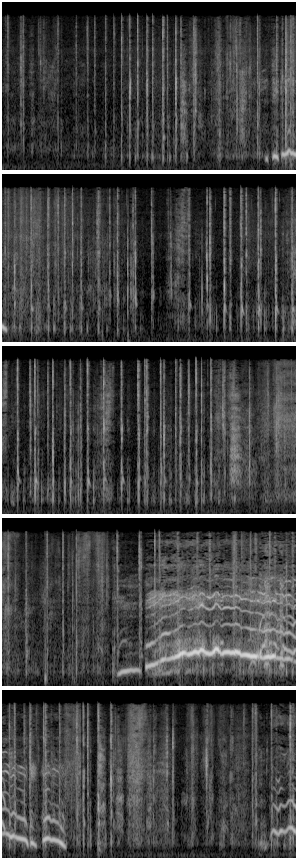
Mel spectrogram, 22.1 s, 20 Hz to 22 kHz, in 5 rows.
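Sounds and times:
wet chewing and lip smacking: 0.0s - 22.0s
person crying out high-pitched: 15.0s - 18.6s, 21.6s - 22.0s.

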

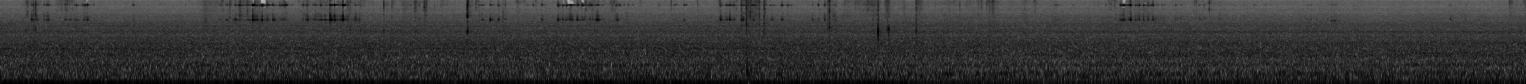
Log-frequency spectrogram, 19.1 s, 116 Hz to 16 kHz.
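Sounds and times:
collar bell jingling: 0.3s - 1.2s, 2.7s - 4.6s, 5.9s - 7.8s, 9.0s - 10.4s, 14.0s - 14.6s
low hum: 2.5s - 4.6s.

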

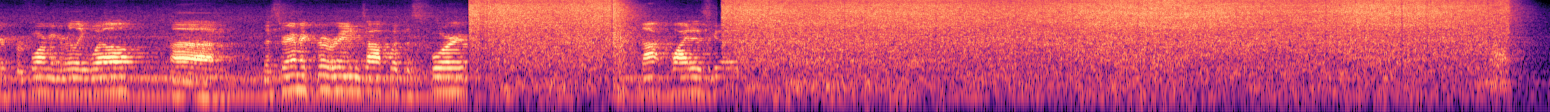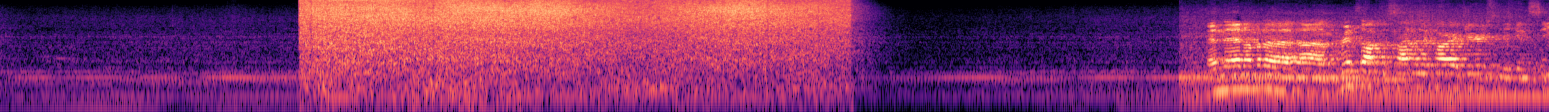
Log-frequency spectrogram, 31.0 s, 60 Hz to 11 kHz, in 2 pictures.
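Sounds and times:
pressure washer spraying water: 4.7s - 6.4s, 7.2s - 15.4s, 18.5s - 24.3s.

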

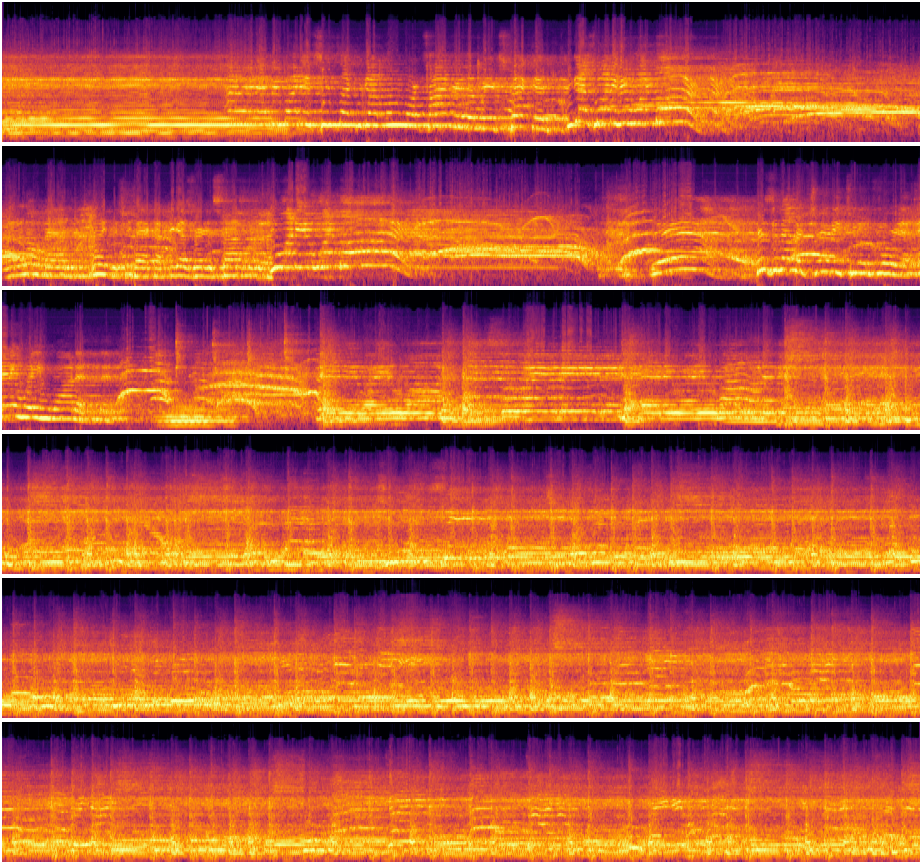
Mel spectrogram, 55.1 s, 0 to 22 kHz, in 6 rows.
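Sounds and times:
person singing: 0.0s - 4.7s, 21.4s - 55.0s
drum kit: 0.0s - 10.0s, 11.3s - 17.4s, 19.2s - 55.0s
electric guitar: 0.0s - 55.0s.

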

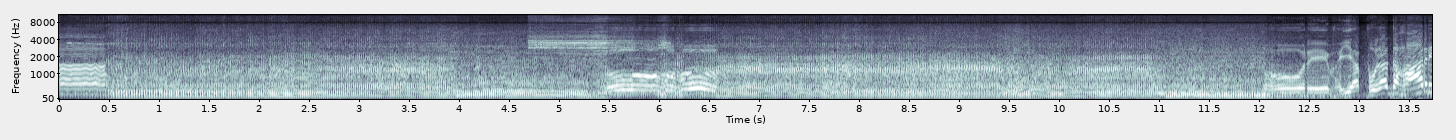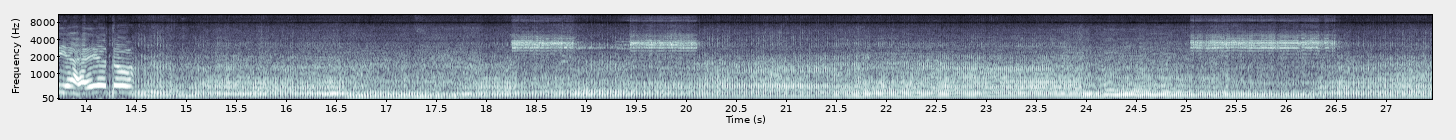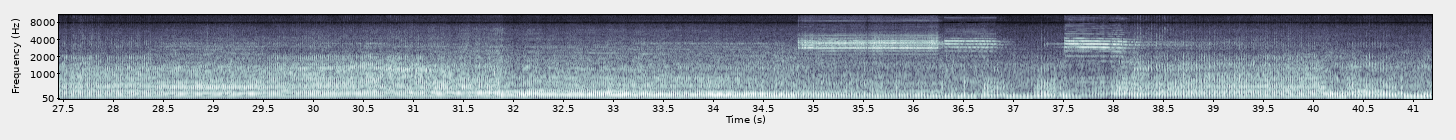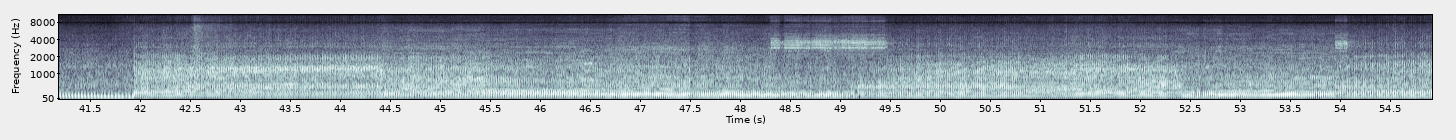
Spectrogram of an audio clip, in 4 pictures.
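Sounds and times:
motorcycle engine accelerating: 14.3s - 54.9s.

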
